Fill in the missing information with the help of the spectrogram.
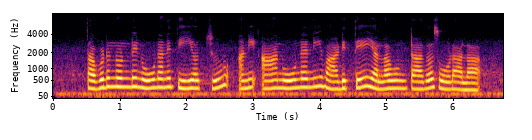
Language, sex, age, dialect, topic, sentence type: Telugu, female, 18-24, Utterandhra, agriculture, statement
